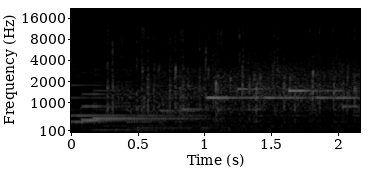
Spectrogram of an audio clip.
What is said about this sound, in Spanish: Gracias, mi esposa. Un aplauso a mi esposa.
